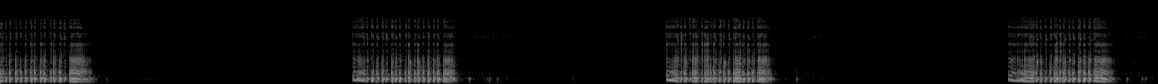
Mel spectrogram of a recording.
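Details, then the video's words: Snoring bulldog: heavy, harsh snorts repeating about every three seconds, each burst near a second long, separated by soft exhales in a quiet indoor room. "Bulldog snoring"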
